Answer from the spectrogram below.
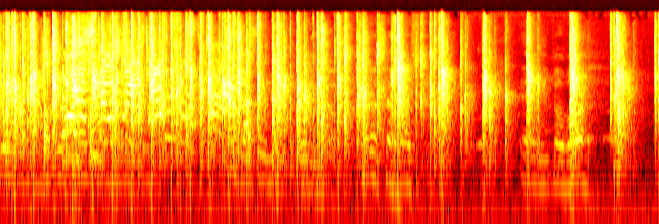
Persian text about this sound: از حضار محترم خواهش میکنم جهت آورده شدن قیچی یه دست گرم صمیمانه بنوازم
